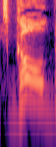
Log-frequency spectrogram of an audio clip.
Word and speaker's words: GGOOLLDD: is called Gold, but it's spelled G-G-O-O-L-L-D-D. So it's Gold, but they doubled each letter.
